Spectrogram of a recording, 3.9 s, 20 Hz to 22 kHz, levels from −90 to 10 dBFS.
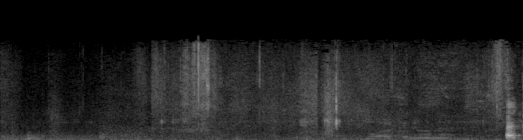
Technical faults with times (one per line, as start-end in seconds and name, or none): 1.13-3.92 pre-emphasis left on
